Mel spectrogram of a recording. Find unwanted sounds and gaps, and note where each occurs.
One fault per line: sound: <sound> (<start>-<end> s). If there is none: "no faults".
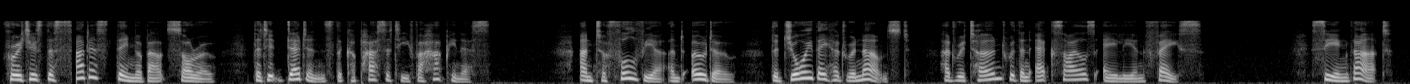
sound: dropout (0.7-0.8 s)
